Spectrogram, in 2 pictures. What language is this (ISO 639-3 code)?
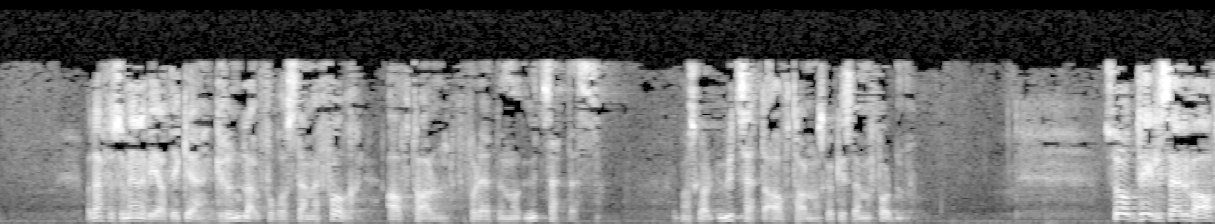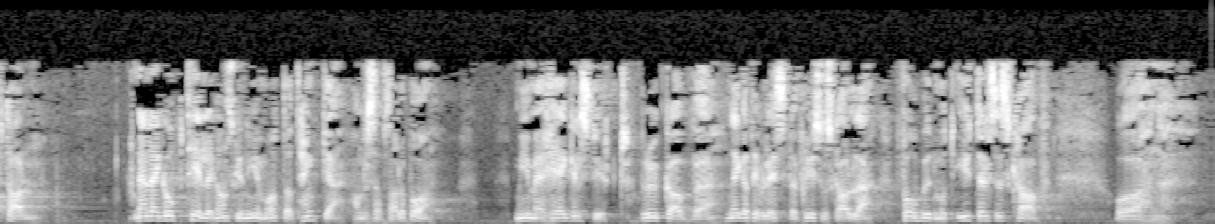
nno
